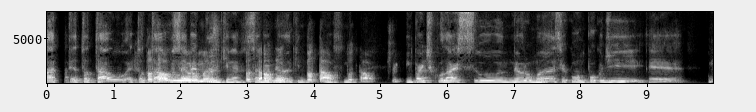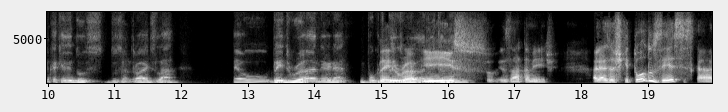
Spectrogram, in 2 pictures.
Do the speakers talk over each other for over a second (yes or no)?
yes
